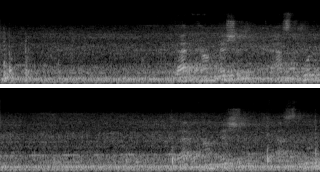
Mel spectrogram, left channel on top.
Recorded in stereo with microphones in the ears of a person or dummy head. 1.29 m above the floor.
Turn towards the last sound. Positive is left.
turn(degrees=50)  # may be behind; listen again after turning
